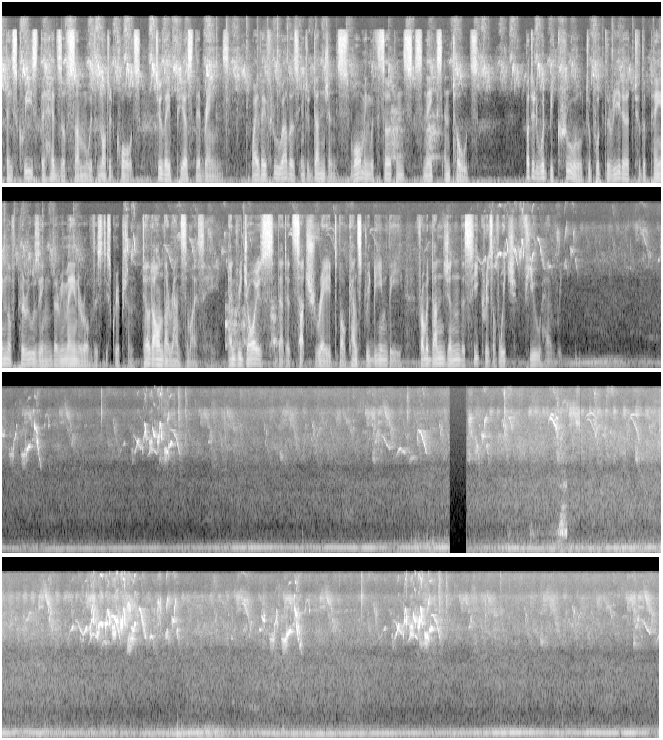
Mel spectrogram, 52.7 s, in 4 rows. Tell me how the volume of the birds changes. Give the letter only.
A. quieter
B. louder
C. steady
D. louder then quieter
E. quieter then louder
E.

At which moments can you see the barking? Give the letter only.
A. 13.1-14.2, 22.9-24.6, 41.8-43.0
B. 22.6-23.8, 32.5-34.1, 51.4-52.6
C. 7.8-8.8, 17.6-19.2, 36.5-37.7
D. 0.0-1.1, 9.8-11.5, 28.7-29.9
C.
